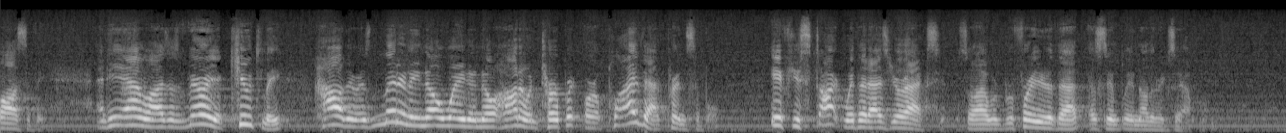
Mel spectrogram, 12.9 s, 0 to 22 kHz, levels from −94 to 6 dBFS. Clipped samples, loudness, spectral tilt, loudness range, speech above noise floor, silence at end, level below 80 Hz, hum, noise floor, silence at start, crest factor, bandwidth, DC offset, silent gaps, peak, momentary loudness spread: under 0.1%; -17 LUFS; -4.5 dB/octave; 4 LU; 27 dB; 0.95 s; -60 dBFS; none; -44 dBFS; 0 s; 14 dB; 15 kHz; under 0.1%; none; -4 dBFS; 13 LU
